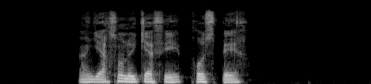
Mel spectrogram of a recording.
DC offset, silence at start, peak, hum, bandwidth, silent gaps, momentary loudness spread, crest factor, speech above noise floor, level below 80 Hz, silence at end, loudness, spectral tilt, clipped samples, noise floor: under 0.1%; 0.8 s; -4 dBFS; none; 13.5 kHz; none; 6 LU; 18 dB; 57 dB; -52 dBFS; 1.25 s; -19 LUFS; -6 dB/octave; under 0.1%; -75 dBFS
